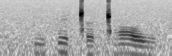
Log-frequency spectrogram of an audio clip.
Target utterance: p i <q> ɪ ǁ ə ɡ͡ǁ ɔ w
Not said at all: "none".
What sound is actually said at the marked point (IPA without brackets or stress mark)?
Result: p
